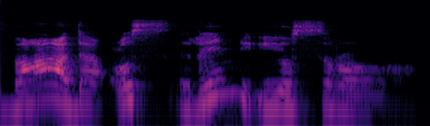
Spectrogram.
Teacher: For example, if you read ba'ada usrin yusran, you cannot read or stop ending with yusran with the tanween fathatain. You have to pronounce the long vowel given after the ra. So it will be read as ba'ada usrin yusra, and you will prolong it with two counts. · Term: long vowel alif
